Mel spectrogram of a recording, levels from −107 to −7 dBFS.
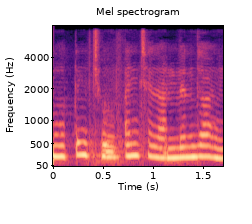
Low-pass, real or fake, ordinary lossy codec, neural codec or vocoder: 7.2 kHz; fake; none; codec, 24 kHz, 0.9 kbps, WavTokenizer, medium music audio release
